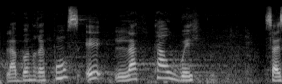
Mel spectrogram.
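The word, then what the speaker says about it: Taouey: à Marie amaba la bonne réponse est la tawé ça s'écrit t a o u e y quelle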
